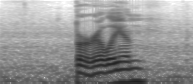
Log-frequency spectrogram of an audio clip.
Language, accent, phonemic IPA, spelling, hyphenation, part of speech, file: English, US, /bəˈɹɪl.i.əm/, beryllium, be‧ryl‧li‧um, noun, En-us-beryllium.ogg
- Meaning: The chemical element (symbol Be) with an atomic number of 4; a soft silvery-white low density alkaline earth metal with specialist industrial applications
